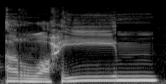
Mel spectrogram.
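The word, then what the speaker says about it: الرحيم: Kemudian masih sama arrahim itu sama seperti alalamin. Fokus pada mad arid di sukun di akhir hurufnya itu apa? Mim. Maka jelaskan ghunah mim walaupun tidak sempurna gunahnya. Arrahmanirrahim. Ya, dijelaskan him.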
